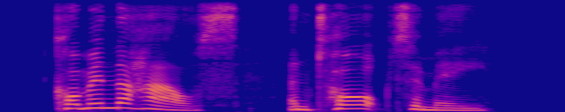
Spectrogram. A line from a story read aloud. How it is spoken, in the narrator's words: said Tom angrily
